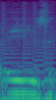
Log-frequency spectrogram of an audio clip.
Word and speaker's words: Is: You spell it I-S. Pronounced Ease is the title of his EP, and that was a track called Parking.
